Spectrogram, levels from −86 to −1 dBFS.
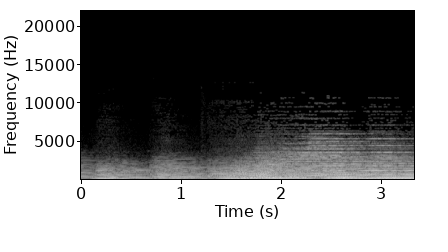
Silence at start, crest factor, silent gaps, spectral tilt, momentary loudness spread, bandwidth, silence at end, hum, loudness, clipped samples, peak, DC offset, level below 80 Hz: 0 s; 16 dB; none; -6.5 dB/octave; 9 LU; 10.5 kHz; 0 s; none; -24 LUFS; under 0.1%; -8 dBFS; under 0.1%; -34 dBFS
